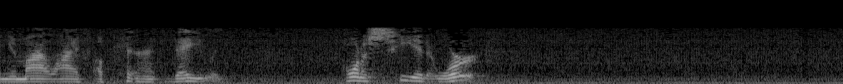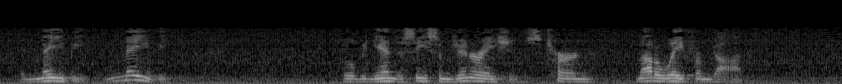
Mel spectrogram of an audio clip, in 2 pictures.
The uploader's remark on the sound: Ketha Heights Baptist Church ~ Live Broadcast.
